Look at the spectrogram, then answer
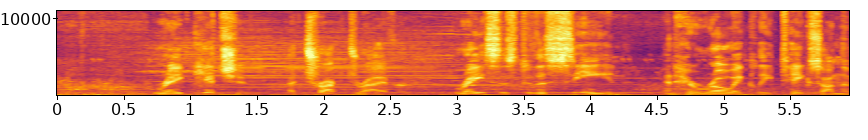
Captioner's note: voiceover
